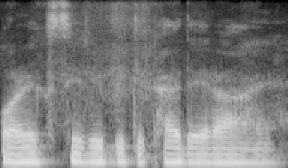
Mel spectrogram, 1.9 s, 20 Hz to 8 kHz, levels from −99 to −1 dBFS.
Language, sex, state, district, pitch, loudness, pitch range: Hindi, male, Arunachal Pradesh, Papum Pare, 95 Hz, -18 LUFS, 90-95 Hz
